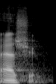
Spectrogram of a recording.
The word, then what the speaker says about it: Ashu: Ashu, am I saying that correctly, Mr. Ashu? It rhymes with cashew. Okay, Mr. Ashu.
